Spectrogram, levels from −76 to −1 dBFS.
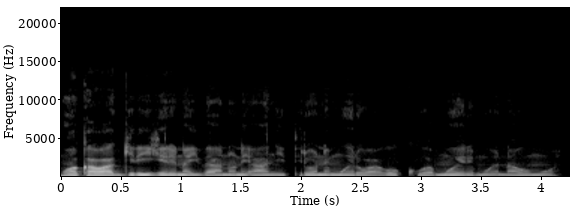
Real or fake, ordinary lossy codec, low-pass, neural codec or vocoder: real; none; 14.4 kHz; none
